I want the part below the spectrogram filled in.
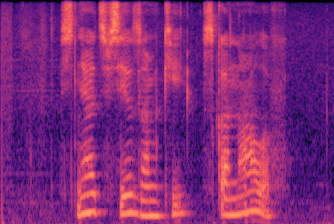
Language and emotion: Russian, neutral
